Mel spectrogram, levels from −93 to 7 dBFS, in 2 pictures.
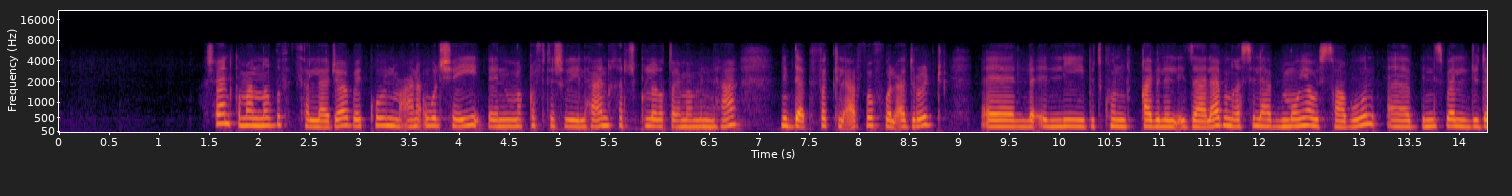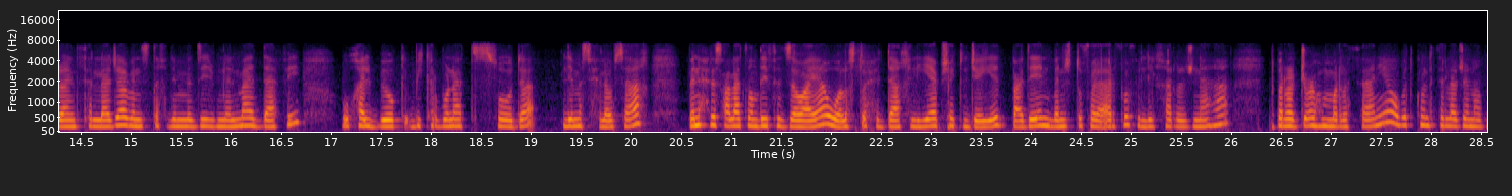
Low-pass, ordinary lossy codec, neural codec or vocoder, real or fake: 7.2 kHz; MP3, 64 kbps; none; real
